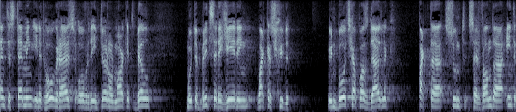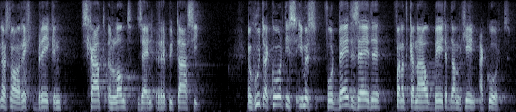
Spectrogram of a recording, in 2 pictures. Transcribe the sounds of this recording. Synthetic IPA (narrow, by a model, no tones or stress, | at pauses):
ɛntəstɛmɪŋɪnɦətɦoːɣərɦœɥsoːvərdəɪntœɹnəlˠmɑɹkətbɪlˠ | mut̚dəbrɪtsəɾəɣeːɾɪŋʋɑkərsxydən | ɦɵnboːtsxɑpʋɑzdœɥdələk | pɑktasuntsɛrvɑndaʔɪntərnasjonaːlˠrɛxtbɾeːkən | sxaːtənlɑntzɛjnrepytaːsi | ənɣutɑkoːrtɪsɪmərsv̥oːrbɛjdəzɛjdəv̥ɑnɦətkanaːlˠbeːtərdɑnɣeːnɑkoːrt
